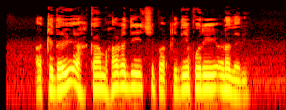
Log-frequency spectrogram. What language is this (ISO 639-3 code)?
pus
